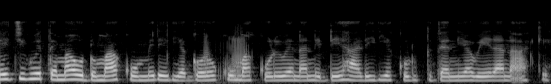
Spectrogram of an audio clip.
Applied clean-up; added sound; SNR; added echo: none; Fart; 18 dB; none.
